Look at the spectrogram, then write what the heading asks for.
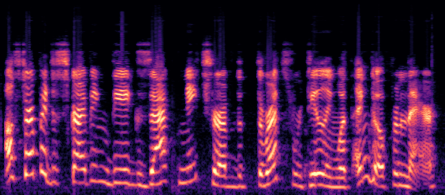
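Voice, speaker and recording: Casting: woman playing officious young commander for a comic, high-pitched, animated, brisk and bossy. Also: exaggerated voice, low-quality recording. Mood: commanding. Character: brisk, bossy young military-minded leader. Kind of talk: dramatic reading of a comic.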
